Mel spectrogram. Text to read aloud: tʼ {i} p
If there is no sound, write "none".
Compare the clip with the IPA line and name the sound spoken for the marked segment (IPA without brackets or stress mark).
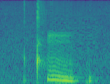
i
